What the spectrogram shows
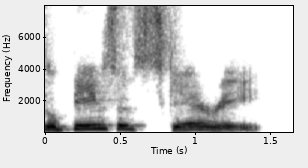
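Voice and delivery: high, slow, fake crocodile-tears sobbing voice. Mocking someone's crocodile tears while retelling her complaint: imitating fake crying, higher-pitched voice. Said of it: "raises the tone of her voice".

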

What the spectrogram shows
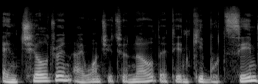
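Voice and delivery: imitated whispering voice. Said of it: "she would whisper this".

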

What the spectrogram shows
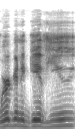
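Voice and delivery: plain

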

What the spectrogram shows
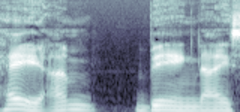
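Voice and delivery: mock, creepy, overly nice-guy manner. Imitating the creepy businessman from the movie: imitating a creepy nice-guy attitude. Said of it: "It's this very nice guy attitude".

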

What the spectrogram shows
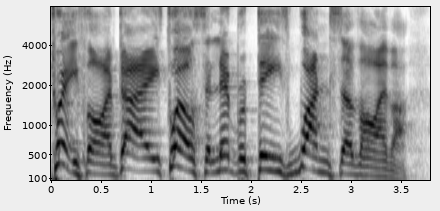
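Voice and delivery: high announcer delivery. Quoting how the show's introduction ends, in a Dicko voice. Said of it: "in that Dicko voice".

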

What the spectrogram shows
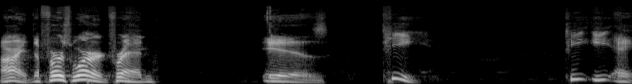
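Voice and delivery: mock radio announcer voice. Giving a word in a sentence on air, in the whitest radio voice. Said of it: "I'm going to do it in my whitest radio voice".

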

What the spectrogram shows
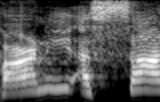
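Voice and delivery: very high, slow, halting voice. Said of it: "in this halting voice".

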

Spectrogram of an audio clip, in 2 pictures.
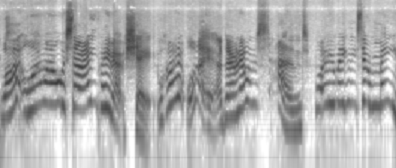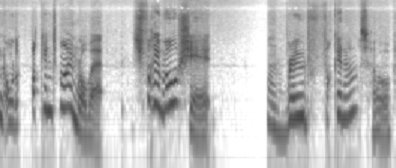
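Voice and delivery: put-on very high, grumpy, old English-accented bug voice. Asked to improvise a voice, as a disgruntled old english insect. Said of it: "do an old English insect who no longer likes living where they live".

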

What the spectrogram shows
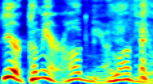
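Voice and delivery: wholehearted, earnest, sincere delivery. Imagining how a partner would answer a fight: imitating Baz, earnest. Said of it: "more earnest energy".

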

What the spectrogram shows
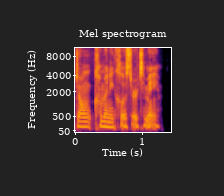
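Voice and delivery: very clear, distinctly spoken delivery. Speaker retells a survivor's words to an approaching firefighter, retelling a very clear warning. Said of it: "but very clearly said".

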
